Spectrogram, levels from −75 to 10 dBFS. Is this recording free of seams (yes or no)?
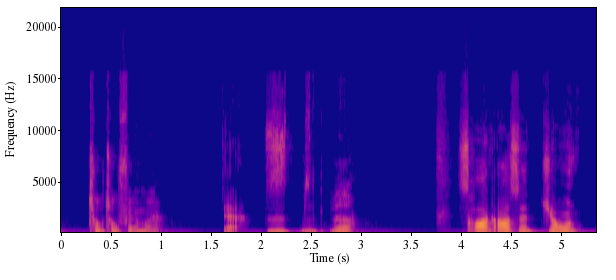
no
